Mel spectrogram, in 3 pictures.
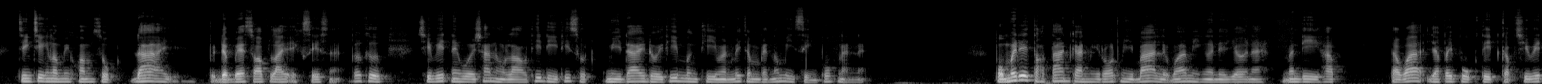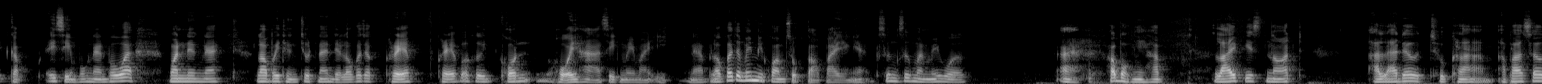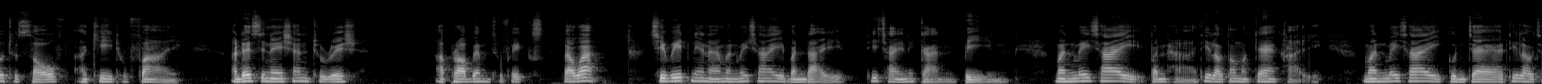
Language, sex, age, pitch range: Thai, male, 20-39, 115-140 Hz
